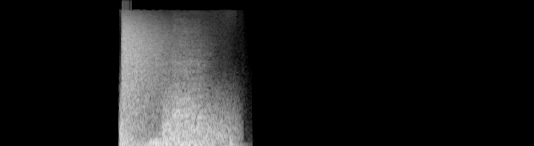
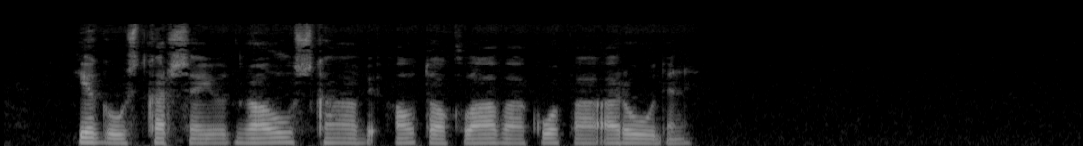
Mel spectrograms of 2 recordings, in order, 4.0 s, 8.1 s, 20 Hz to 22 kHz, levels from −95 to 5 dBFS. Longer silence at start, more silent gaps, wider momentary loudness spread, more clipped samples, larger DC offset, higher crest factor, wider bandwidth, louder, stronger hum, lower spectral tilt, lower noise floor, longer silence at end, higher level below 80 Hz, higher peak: first, 0.9 s vs 0.6 s; neither; first, 13 LU vs 7 LU; neither; neither; about the same, 18 dB vs 20 dB; first, 16.5 kHz vs 11.5 kHz; first, -11 LUFS vs -40 LUFS; neither; about the same, -4 dB/octave vs -5 dB/octave; first, under -90 dBFS vs -82 dBFS; second, 2.2 s vs 2.95 s; first, -26 dBFS vs -76 dBFS; first, 0 dBFS vs -22 dBFS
